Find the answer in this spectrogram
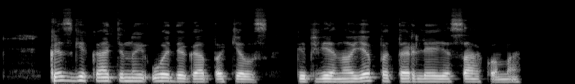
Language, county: Lithuanian, Vilnius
